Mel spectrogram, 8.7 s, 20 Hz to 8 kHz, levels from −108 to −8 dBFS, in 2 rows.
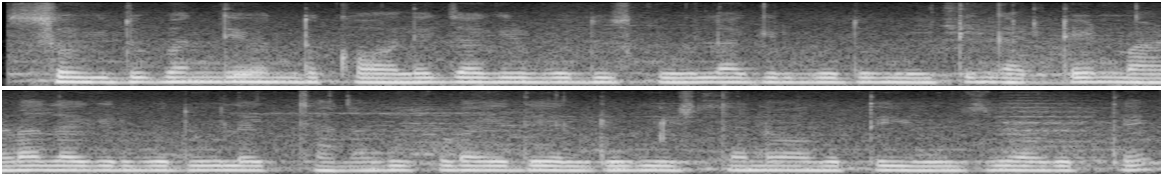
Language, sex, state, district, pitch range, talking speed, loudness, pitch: Kannada, female, Karnataka, Bijapur, 155-160 Hz, 140 wpm, -22 LUFS, 155 Hz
